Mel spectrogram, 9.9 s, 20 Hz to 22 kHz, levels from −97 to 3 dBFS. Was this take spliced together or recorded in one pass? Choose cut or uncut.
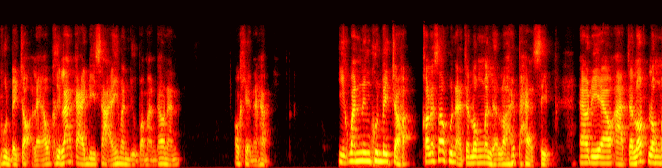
uncut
